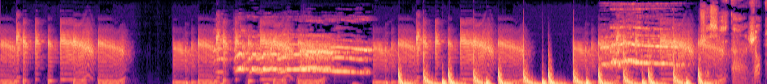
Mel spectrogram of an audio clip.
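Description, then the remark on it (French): A short, comedic jingle for a guest segment, full of loud clucking and rooster-like crowing, with rapid staccato clucks bunched together, a brief pause early on, then more squawks. “Excusez-moi, j'étais pas au courant du jingle.”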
